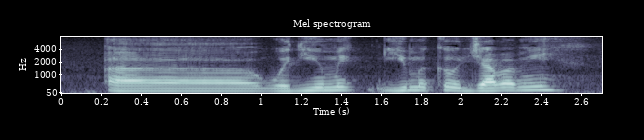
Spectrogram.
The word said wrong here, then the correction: Yumeko Jabami: Yumeko Jabami.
